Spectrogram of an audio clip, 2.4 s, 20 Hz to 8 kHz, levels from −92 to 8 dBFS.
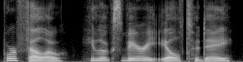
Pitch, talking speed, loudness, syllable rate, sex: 195 Hz, 195 wpm, -16 LUFS, 4.4 syllables/s, female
